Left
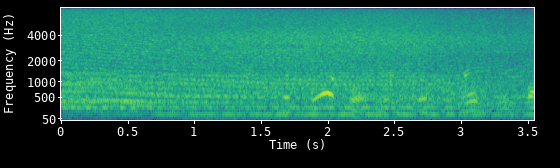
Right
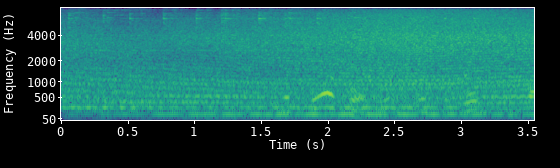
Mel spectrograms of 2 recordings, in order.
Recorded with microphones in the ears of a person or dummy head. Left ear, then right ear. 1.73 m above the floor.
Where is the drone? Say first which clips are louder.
Left 9 dB; 65° left (ahead or behind); by 3.6 s 25° right (ahead or behind).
